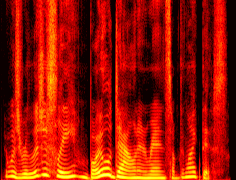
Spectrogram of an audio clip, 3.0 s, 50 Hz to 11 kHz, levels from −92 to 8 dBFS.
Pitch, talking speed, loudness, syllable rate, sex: 255 Hz, 205 wpm, -16 LUFS, 5.9 syllables/s, female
